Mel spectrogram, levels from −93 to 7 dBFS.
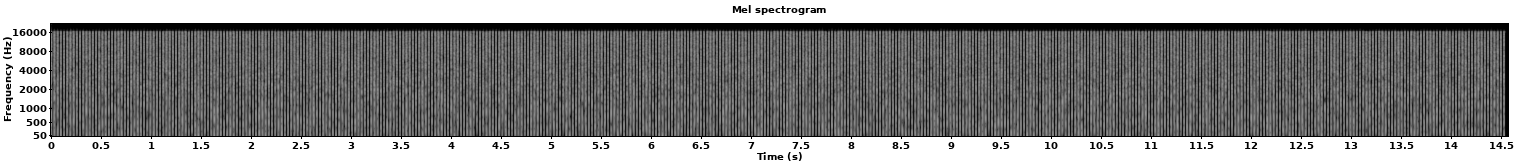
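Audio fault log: Throughout: compressed stream played as audio. The speech is replaced by very loud, chattering static. An AC-3 bitstream has reached the output as if it were ordinary PCM samples, so it is never decoded. Each coded frame plays as a burst of noise about 5.3 ms long, followed by silent zero padding, repeating 31.25 times a second, every 32 ms. That fixed rhythm gives the static its rattle, and the burst length fits a 256 kbps stream.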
